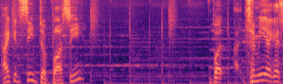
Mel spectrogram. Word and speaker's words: Debussy: So it's supposed to be pronounced closer to Debussy. Not Debussy.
